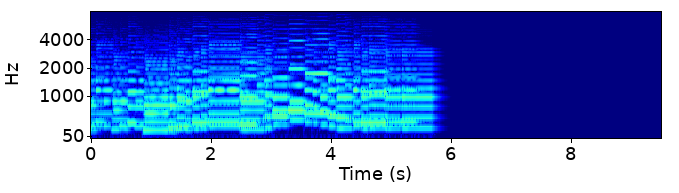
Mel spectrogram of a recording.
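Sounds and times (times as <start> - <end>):
polska folk tune in G minor: 0.0 - 6.0.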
